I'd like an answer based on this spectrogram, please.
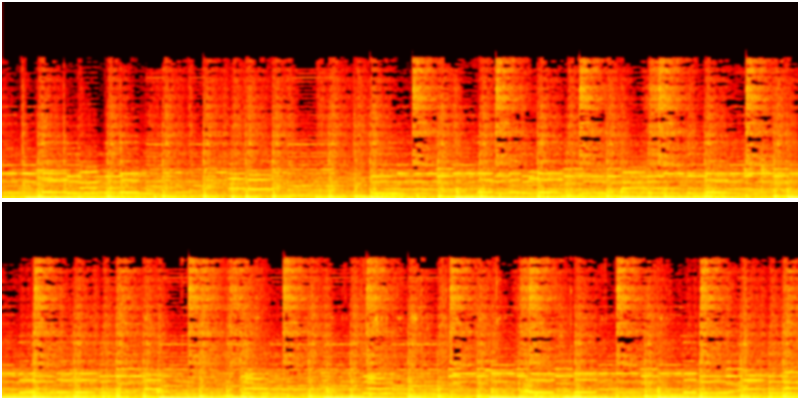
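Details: Steady rhythmic music of pulsing bass drum beats, bright steelpan-like tones and jingling percussion fills the whole stretch, with no animal sounds.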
